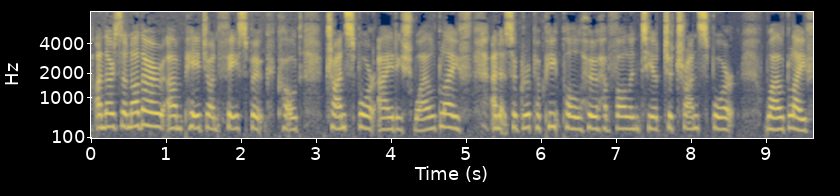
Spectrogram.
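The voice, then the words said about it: Scottish accent. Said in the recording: “that beautiful Scottish accent ... I love that Scottish accent”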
